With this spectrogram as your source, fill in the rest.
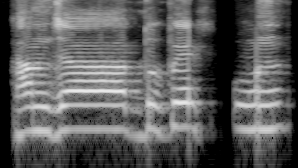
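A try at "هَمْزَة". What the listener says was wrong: আচ্ছা, হামজা বলে টান দিয়েছেন আপনি, হামজা বলে টান দিয়েছেন না, হামজা।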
